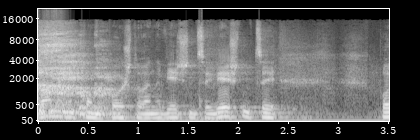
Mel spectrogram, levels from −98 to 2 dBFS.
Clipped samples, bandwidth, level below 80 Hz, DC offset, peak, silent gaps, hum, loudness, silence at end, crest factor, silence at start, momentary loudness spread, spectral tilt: 0.8%; over 20 kHz; -40 dBFS; 7%; 0 dBFS; none; none; -9 LUFS; 0 s; 12 dB; 0 s; 21 LU; -3 dB/octave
